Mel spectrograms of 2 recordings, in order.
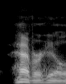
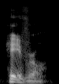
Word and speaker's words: Haverhill: Like everybody mispronounces it Haverhill or Haverhill. It's Haverhill.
